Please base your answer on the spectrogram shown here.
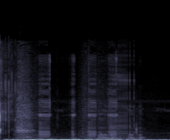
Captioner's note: loud cracking of bones; electricity buzzes and crackles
